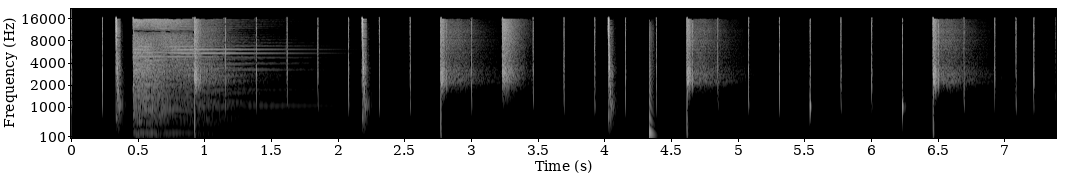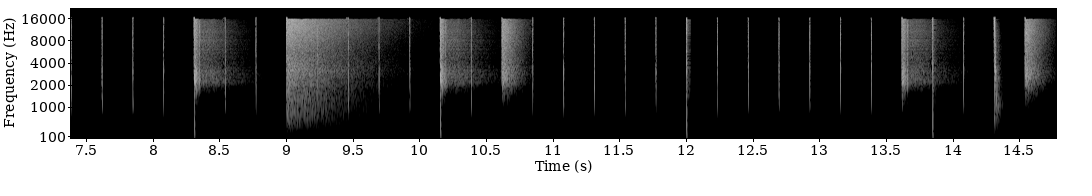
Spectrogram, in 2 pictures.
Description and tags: GlitchDybDrumVerse 130bpm
glitch, loop, drum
